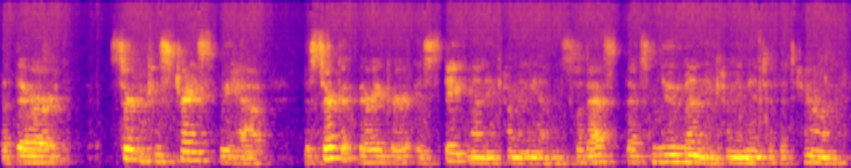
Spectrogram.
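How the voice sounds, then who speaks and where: In a room with audible echo, a woman with a very deep, low pitch speaks at a moderate pace with ordinary pitch variation. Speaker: state legislator. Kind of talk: public town meeting remarks.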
